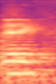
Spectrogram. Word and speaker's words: Wittig: uh okay the vid reaction uh looks like viig but we pronounced it vid least that's what the Germans tell us it's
